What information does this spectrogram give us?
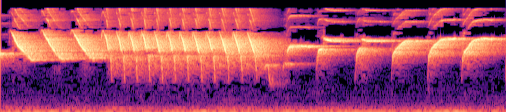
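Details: Canary duo in full song, used as a tutor for young canaries. A fast pulsing trill of repeated strokes breaks into a slower series of separate upward-sweeping chirps, about four per second.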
